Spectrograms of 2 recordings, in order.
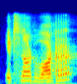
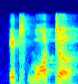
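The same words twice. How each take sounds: First: The wrong way, "water" as "vater". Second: "water" with rounded lips, a true W; the right way, lips round for "water"; correct W water. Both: Shown as a demonstration.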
